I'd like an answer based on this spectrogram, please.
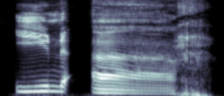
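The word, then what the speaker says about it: heure: next one you know in uh alright the H is silent alright don't get to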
